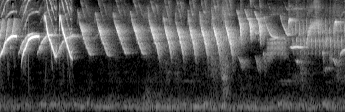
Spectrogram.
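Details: A singing canary used as a lure to get silent or lazy canaries singing again and as a tutor for young birds of two to four months. A few whistled slurs lead into a rapid, steady trill of repeated descending notes ending in buzzy phrases.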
